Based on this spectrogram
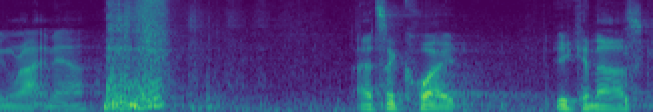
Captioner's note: laughing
